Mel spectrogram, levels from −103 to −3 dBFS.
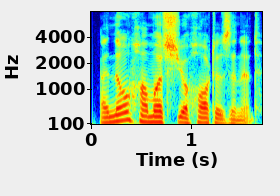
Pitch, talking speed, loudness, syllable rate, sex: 135 Hz, 315 wpm, -17 LUFS, 5.9 syllables/s, male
